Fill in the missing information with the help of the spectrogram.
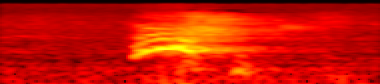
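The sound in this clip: One short, forceful sneeze bursts out after a moment of quiet, then trails off into a soft breathy exhale.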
